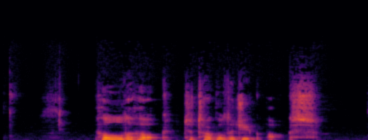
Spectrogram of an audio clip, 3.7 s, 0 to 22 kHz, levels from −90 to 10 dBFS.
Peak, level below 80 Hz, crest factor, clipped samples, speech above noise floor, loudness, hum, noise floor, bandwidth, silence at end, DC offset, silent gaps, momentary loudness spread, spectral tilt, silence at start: -4 dBFS; -58 dBFS; 22 dB; under 0.1%; 32 dB; -25 LUFS; none; -56 dBFS; 11 kHz; 0.5 s; under 0.1%; none; 14 LU; -5 dB/octave; 0.95 s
